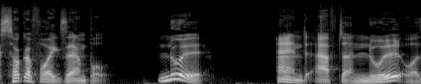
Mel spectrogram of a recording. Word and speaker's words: null: our first number, 0, or in German, null. Null. Almost like the English nil that you know from sports like soccer for example. Null.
